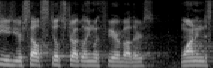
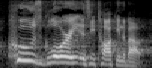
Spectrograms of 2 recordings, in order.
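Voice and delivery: usual speaking voice

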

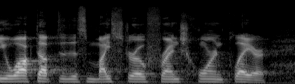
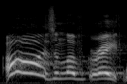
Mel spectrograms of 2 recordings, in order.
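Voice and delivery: higher and slow, sugary mock delight; mock sweet; 10 semitones higher, slower than usual. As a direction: gush sweetly like a naive fan. Mocking naive listener.

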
